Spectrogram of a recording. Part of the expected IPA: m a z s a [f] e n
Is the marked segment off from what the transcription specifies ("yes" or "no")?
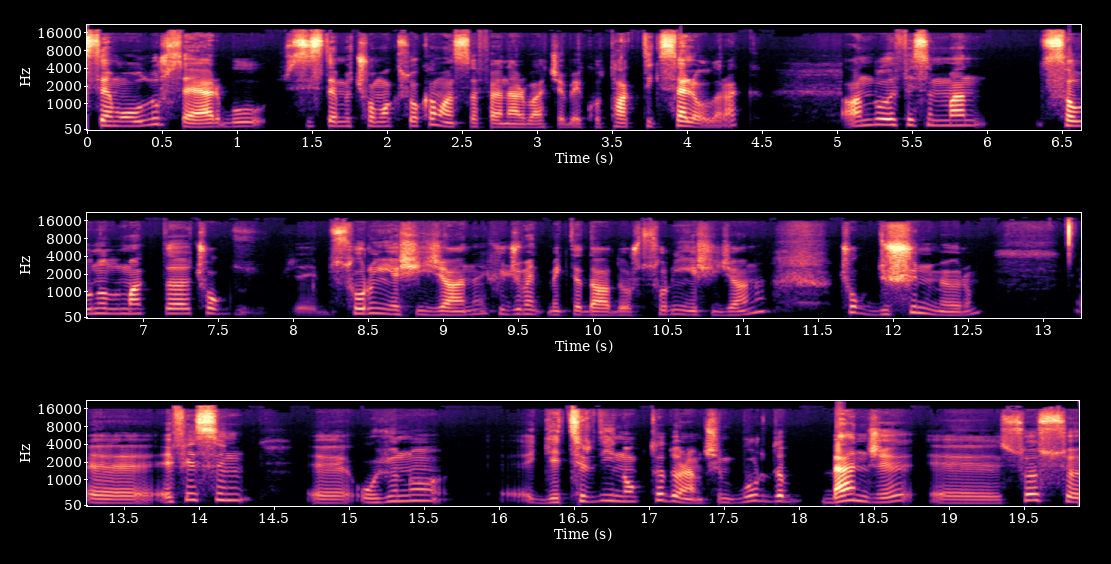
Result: no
